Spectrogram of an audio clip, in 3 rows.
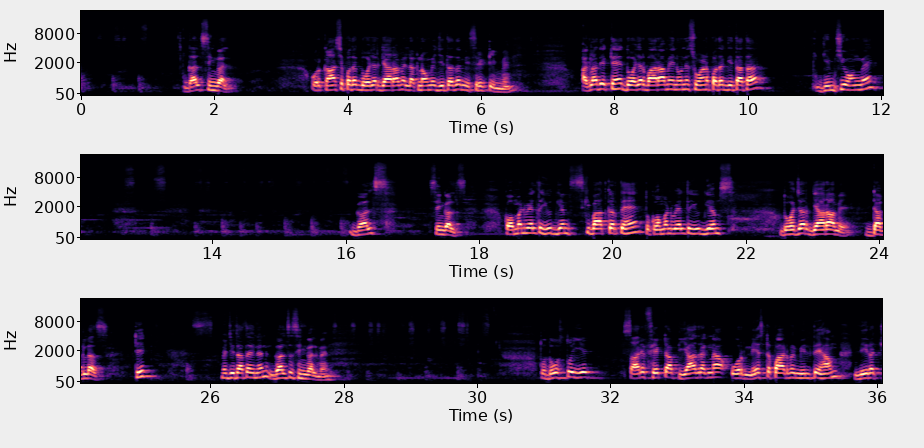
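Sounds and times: marker scratching on board: 0.0s - 1.2s, 12.6s - 16.7s, 25.1s - 26.7s, 27.8s - 30.3s.

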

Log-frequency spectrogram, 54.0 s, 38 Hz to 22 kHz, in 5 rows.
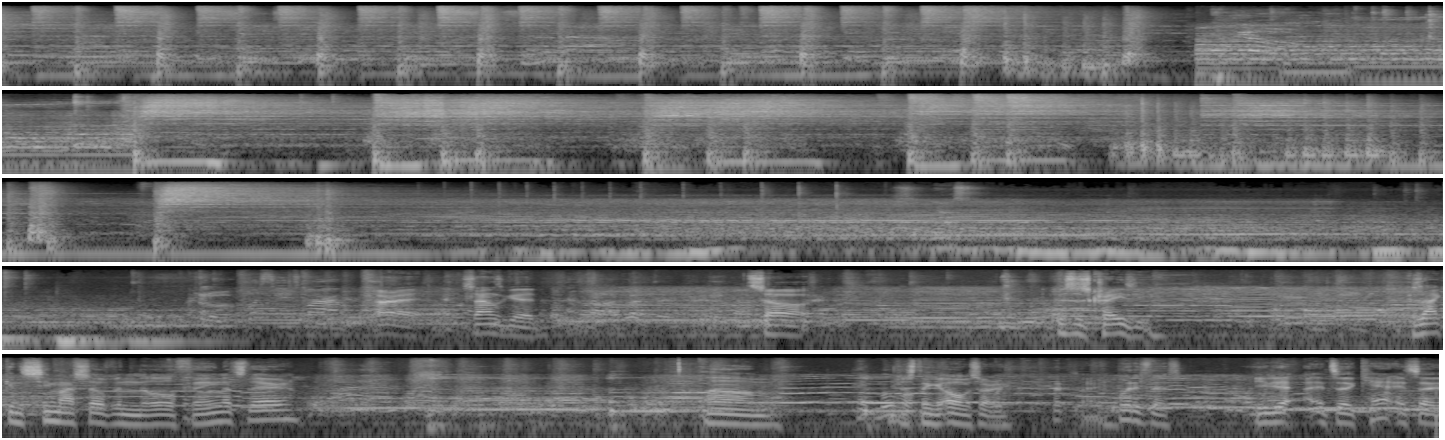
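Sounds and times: drum kit beat: 0.0s - 29.2s, 45.6s - 50.3s
rock band playing: 0.0s - 54.0s.

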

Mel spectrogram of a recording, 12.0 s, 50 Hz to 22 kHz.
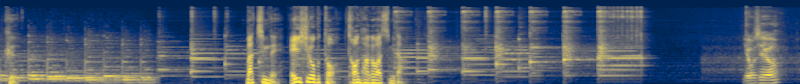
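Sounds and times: phone ringtone: 7.0s - 9.8s.

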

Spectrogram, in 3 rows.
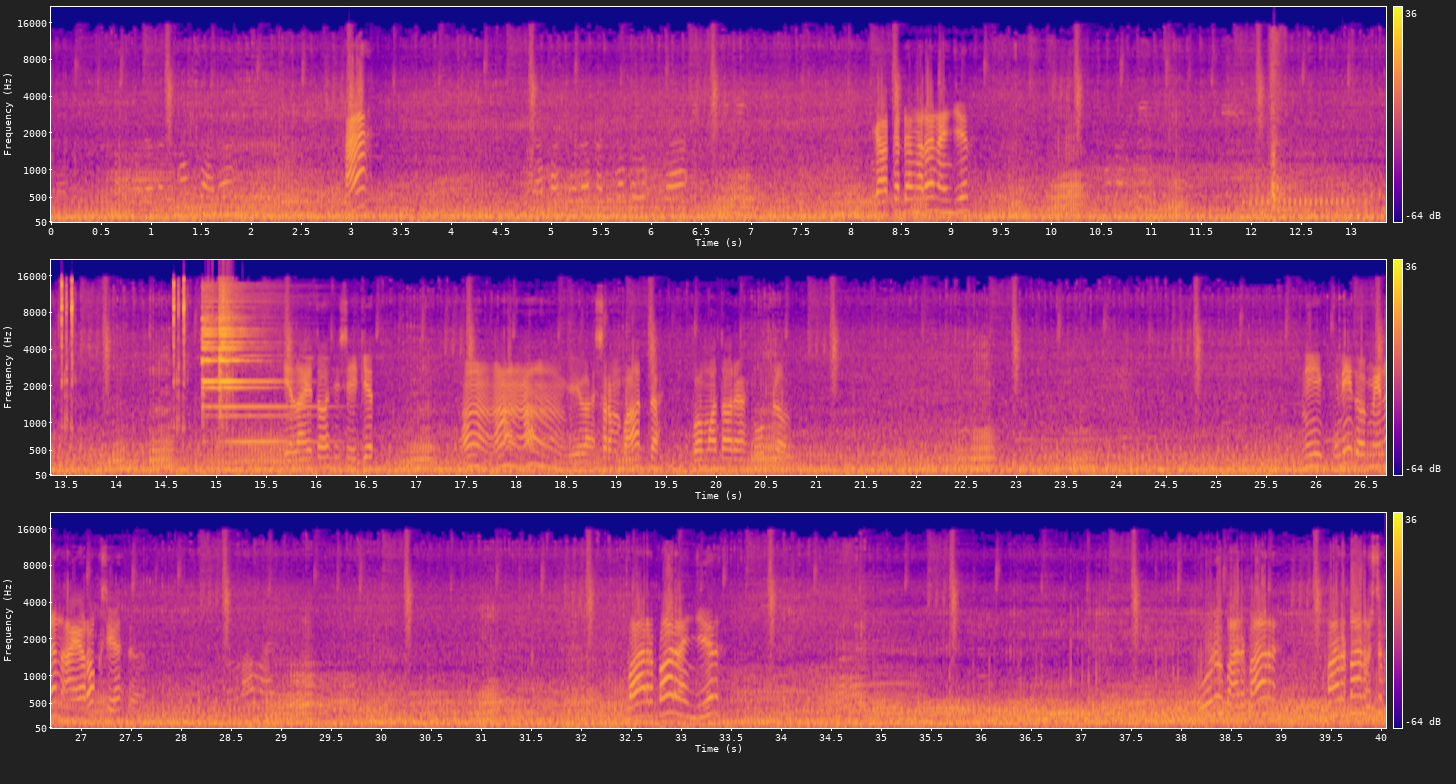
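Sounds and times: motorcycle engines idling: 0.0s - 40.0s
sharp clicks: 13.4s - 14.0s, 14.6s - 14.8s
bright bell-like chime: 14.9s - 16.6s.

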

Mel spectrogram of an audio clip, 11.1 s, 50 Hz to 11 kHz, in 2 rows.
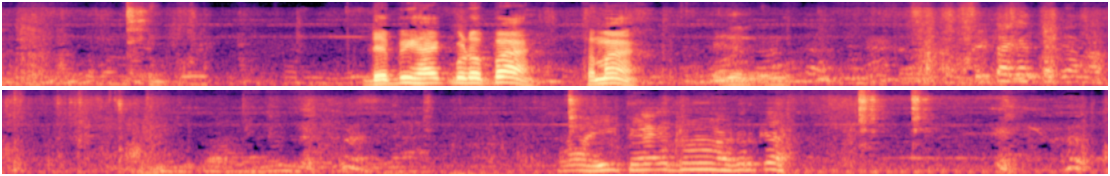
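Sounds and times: people talking: 0.1s - 9.6s.

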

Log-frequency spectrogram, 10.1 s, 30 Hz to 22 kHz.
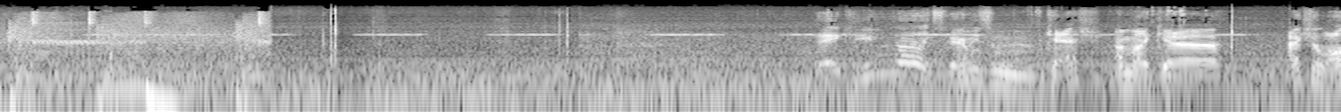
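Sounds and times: music with bass sweeps: 0.0s - 2.1s
high electronic beep: 0.1s - 4.2s.

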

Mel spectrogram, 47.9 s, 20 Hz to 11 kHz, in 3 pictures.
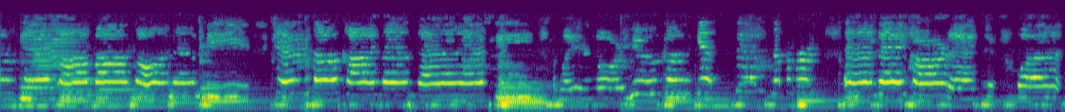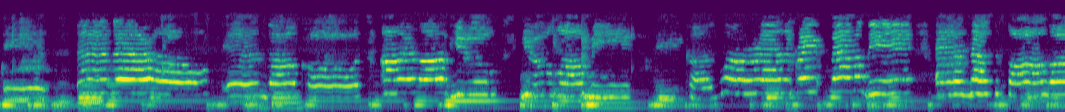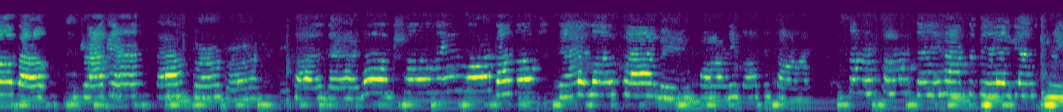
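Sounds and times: acoustic guitar strumming: 0.0s - 47.9s
girl singing: 0.0s - 47.9s.

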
